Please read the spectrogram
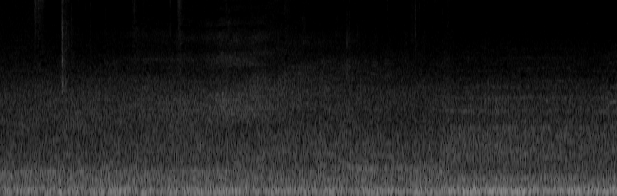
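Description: Outdoor city ambience: a steady low rumble of distant traffic.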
